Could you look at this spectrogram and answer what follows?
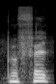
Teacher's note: buffet 뒤쪽에 액센트를 두는 게 더 일반적이다 이거죠. With the stress on the second syllable. The final T being silent. buffet 이거 T는 물론 묵음이 되고요.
